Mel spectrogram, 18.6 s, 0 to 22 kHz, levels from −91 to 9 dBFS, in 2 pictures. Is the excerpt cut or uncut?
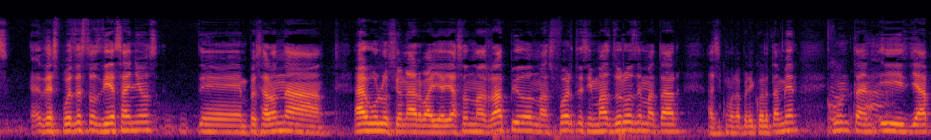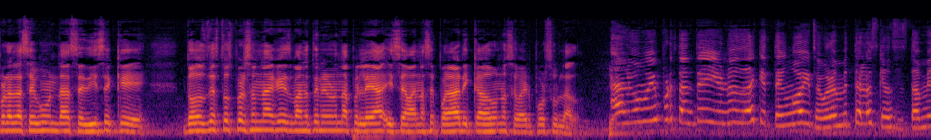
cut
